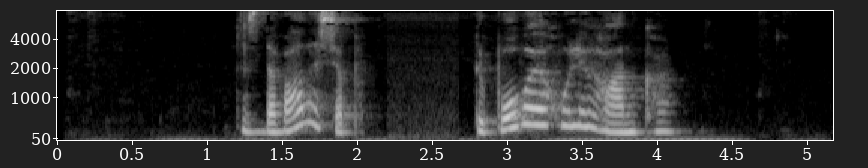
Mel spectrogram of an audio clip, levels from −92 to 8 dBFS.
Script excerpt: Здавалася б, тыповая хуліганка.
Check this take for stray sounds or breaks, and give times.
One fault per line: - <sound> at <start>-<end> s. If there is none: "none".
none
